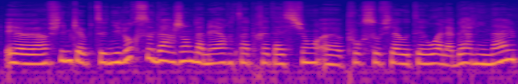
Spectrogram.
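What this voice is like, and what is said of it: Basque-accented French. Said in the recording (French): “Donc basque, réalisatrice basque. Euh, ah, on l'a deviné à mon accent”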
